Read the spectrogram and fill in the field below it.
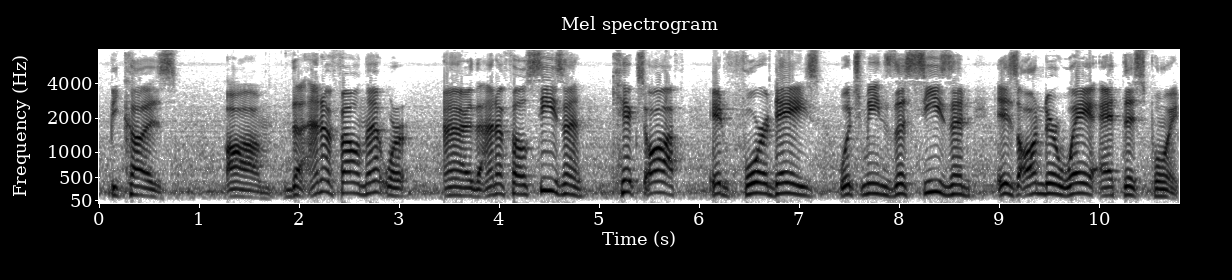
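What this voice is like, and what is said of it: Loud, yelling delivery. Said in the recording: “I'm going to repeat that just a little bit louder here ... why am I yelling”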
